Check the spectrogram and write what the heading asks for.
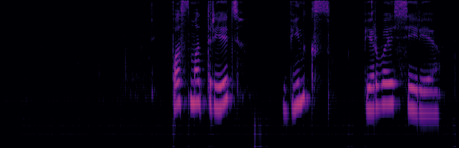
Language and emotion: Russian, neutral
